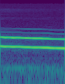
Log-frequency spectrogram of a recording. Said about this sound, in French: C'est le chant des loups.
